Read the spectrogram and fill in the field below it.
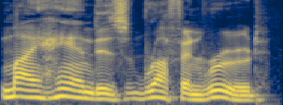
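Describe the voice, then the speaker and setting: A young lovestruck nobleman speaks in earnest, poetic phrases, as a man reads him aloud. The delivery is slow and unhurried, and the sound is dry and close, with no room around it. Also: mid-range voice, lively intonation, no room sound. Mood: tender.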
